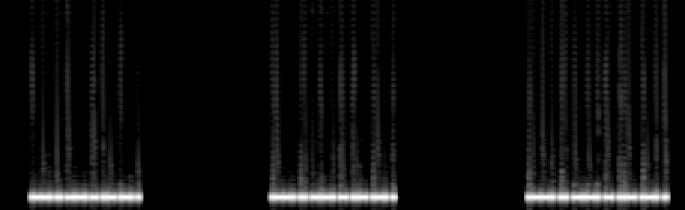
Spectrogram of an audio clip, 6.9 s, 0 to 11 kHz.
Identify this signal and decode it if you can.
Morse code, heard as a keyed tone, about 66 wpm, 700 Hz. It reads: PICTURE PICTURE PICTURE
